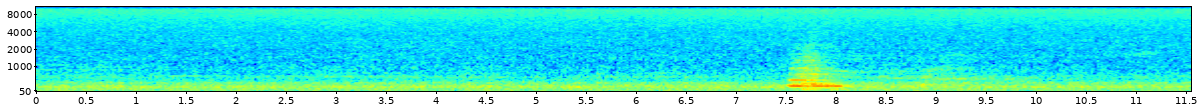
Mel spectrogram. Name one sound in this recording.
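A hand squelches and squishes through soft dough.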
